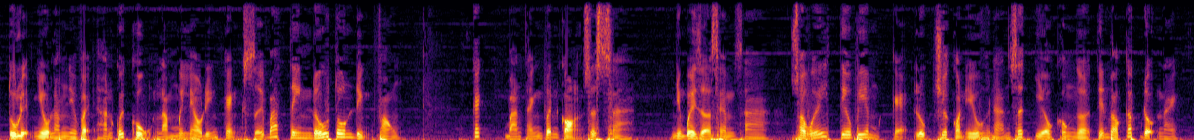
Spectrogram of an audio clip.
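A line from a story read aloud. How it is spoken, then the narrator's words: Dazed muttering. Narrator (Vietnamese): Hắc Kình dại ra lẩm bẩm nói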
